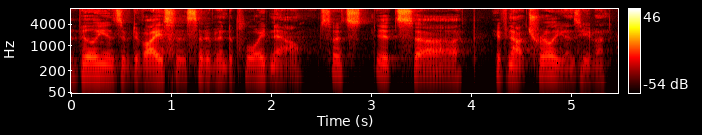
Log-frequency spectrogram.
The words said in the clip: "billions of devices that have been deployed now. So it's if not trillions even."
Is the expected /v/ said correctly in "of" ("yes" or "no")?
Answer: yes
